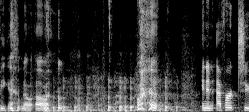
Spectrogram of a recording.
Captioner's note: chuckle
